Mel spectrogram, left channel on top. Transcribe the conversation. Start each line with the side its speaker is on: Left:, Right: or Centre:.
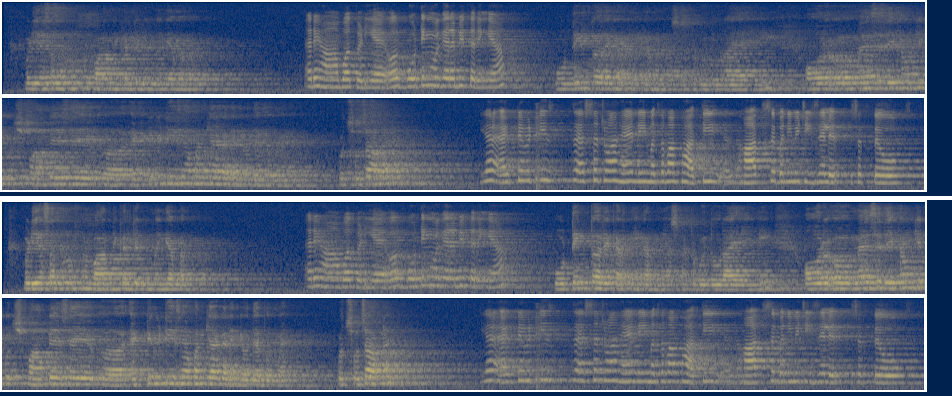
Right: बढ़िया सनरूफ
Left: हम्म
Right: में बाहर निकल के घूमेंगे अपन
Left: अरे हाँ बहुत बढ़िया है और बोटिंग वगैरह भी करेंगे हाँ
Right: बोटिंग तो अरे करनी ही करनी है उसमें तो कोई दो राय है ही नहीं और अ, मैं
Left: हाँ
Right: ऐसे देख रहा हूँ कि कुछ वहां पे ऐसे एक्टिविटीज में अपन क्या करेंगे उदयपुर में कुछ सोचा आपने
Left: यार एक्टिविटीज ऐसा जो है नहीं मतलब आप हाथी हाथ से बनी हुई चीजें ले सकते हो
